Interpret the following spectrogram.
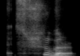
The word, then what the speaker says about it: sugar: know their pronunciation like sugar. You you write s u g a r but they pronounce sha sugar not sha.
